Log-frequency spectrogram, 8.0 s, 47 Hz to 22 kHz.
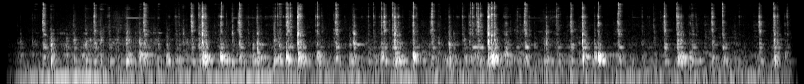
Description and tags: Mono track recorded with a Rode NT1. I close-miked a cuckoo clock that I was holding while letting it tick.
clock, cuckoo, chime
